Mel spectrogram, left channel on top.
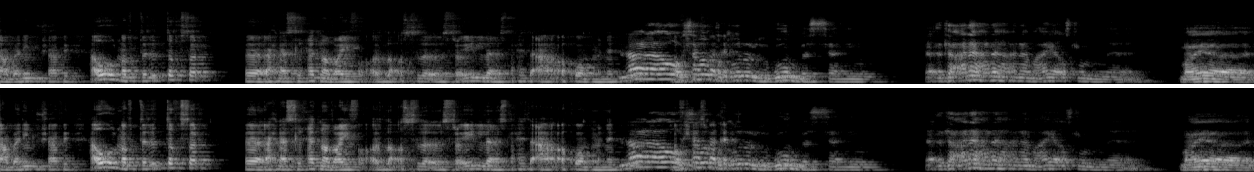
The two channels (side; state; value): both; normal; correlation -0.07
